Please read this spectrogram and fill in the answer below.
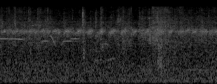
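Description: Field ambience: a steady, high-pitched insect drone over a soft background hiss.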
